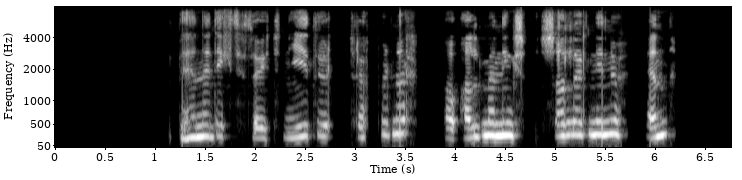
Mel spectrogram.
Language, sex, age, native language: Icelandic, female, 40-49, Swedish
